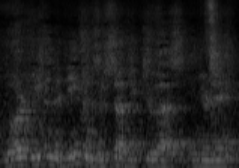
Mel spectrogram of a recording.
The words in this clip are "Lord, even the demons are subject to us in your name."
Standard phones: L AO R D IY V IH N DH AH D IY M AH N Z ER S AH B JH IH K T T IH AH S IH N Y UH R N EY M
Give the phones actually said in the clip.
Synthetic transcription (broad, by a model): L AO R D IY V IH N DH AH D IY M AH N Z ER S AH B JH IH K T T IH AH S IH N Y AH R N EY M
